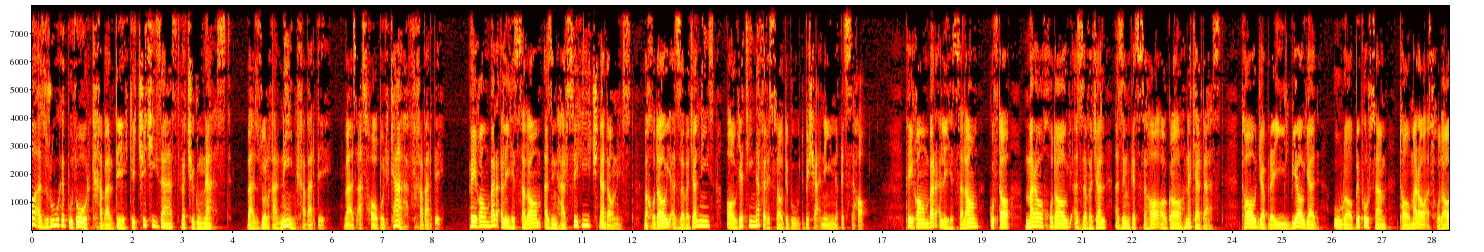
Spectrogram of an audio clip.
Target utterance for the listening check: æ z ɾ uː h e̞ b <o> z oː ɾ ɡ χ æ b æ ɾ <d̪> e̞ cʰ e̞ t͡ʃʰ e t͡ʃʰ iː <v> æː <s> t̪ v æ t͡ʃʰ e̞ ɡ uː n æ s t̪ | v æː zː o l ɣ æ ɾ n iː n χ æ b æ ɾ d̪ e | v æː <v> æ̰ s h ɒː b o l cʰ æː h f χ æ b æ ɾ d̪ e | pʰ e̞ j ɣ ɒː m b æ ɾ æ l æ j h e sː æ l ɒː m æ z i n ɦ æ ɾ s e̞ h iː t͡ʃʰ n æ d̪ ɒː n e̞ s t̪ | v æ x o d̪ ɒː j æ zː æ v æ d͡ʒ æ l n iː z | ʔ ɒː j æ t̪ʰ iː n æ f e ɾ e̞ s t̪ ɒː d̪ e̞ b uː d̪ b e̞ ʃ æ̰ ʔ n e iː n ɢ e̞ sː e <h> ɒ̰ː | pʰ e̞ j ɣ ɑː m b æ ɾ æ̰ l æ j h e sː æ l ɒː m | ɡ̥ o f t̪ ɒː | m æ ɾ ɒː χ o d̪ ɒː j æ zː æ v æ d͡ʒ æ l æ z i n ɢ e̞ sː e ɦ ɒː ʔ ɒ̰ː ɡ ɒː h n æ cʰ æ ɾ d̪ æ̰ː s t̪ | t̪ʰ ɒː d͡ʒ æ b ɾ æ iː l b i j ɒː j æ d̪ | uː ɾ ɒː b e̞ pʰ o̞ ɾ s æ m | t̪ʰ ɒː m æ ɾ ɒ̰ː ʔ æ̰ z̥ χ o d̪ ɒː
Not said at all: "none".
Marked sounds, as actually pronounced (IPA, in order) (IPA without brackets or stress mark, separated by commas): o, d̪, z, s, z, h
